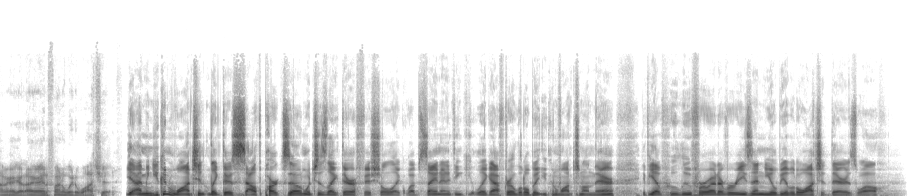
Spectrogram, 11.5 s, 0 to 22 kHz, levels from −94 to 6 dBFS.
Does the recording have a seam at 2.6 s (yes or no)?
no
